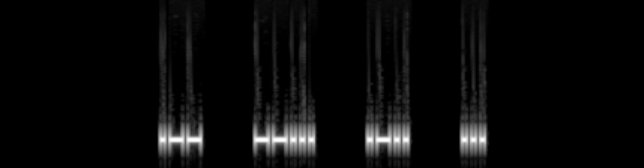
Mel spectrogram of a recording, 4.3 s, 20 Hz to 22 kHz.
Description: Morse code, heard as a keyed tone, about 40 wpm, spaced as for 19 wpm, 700 Hz. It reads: W7LS
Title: USA Call Signs - 4x Character Spacing - 40wpm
